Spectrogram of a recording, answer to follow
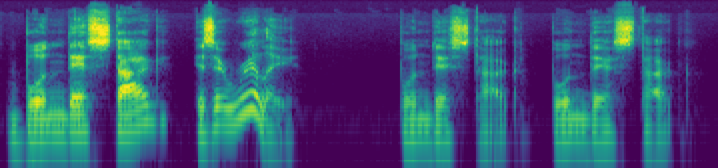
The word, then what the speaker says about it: Bundestag: The ST equals SHT is only in the beginning of the word. Oh. Bundestag, but if it was like the begin, it'd be like Stagenfreude.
